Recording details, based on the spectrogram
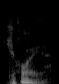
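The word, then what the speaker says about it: cholla: Dan is correct me I've called it a cola Cactus it's a choya cactus CH Cactus it's spelled c h o l l a uh actually it's Cho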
